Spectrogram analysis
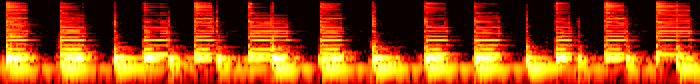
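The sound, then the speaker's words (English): Fingerpicked acoustic guitar in a fully syncopated pattern, a thumbed bass line under pinched treble notes, giving many bright, closely spaced plucks with uneven, off-beat accents and a full, ringing tone, played alone. “And then I would graduate to kind of the final version with this, with the full syncopation, and that would sound like this.”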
